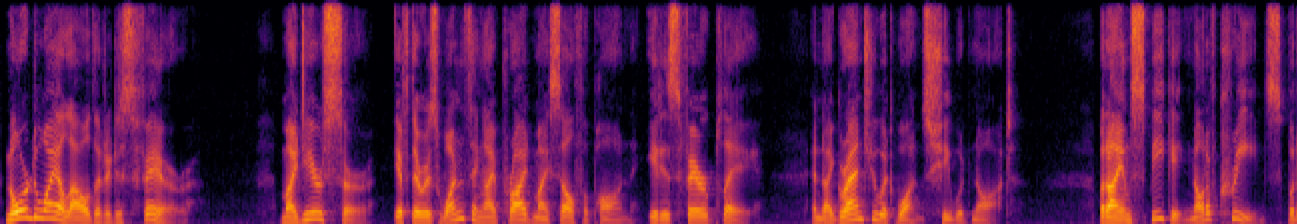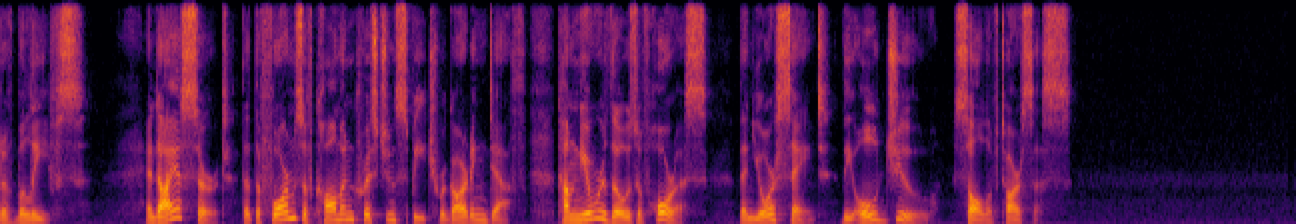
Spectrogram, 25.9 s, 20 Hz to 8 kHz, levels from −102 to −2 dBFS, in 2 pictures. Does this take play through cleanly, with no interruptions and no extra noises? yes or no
yes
